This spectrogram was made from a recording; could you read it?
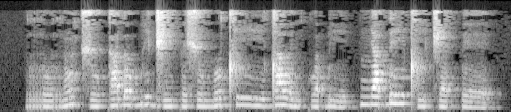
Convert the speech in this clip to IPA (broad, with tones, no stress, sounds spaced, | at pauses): r u˨ r ɾ ũ˦ t͡ʃ u˨ ɡ a˦ ɗ ʊ˦ b i˦ d͡ʒ i˨ p ɪ˨ ʃ u˨ m ɾ u˦ tʰ iː˦˨ d a˦ w ɪ˨ n kʷ a˨ ɓ i˨ | ɲ a˦ ɗ iː˦ tʰ i˨ t͡ʃ ɛ˨ k͡p ɪ˨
